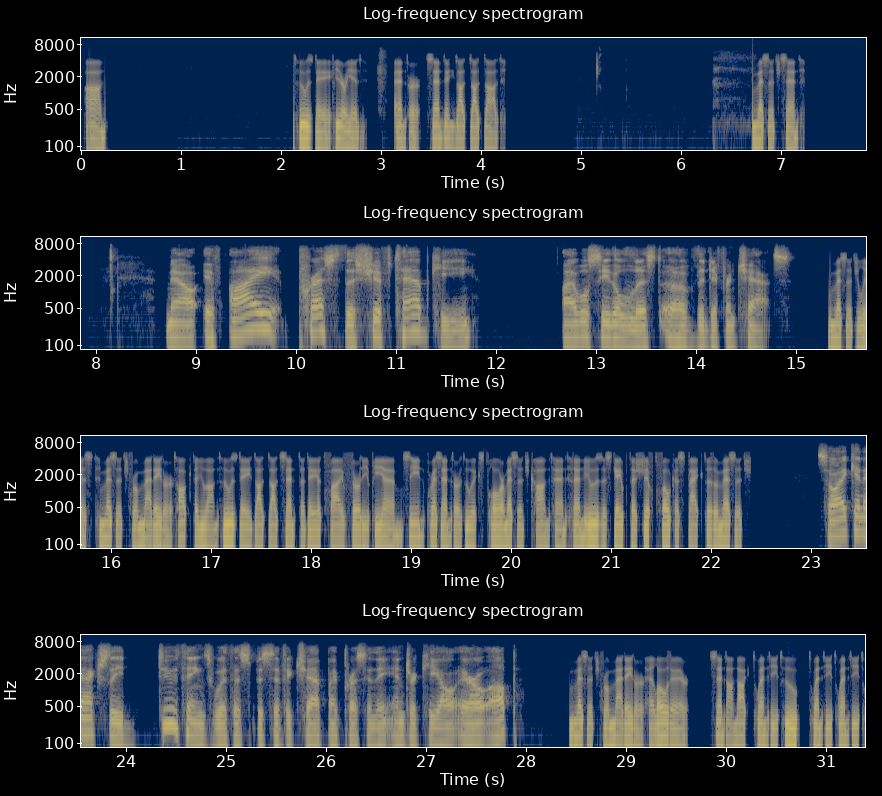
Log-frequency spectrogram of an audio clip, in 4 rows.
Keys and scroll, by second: 9.9 shift+Tab, 10.5 shift+Tab.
